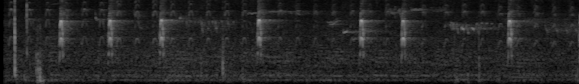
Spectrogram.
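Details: Great spotted woodpecker in Elatia Forest, Greece, giving sharp, short, high 'kik' notes repeated roughly every half second to second, each clipped and emphatic, with faint background forest sounds.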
